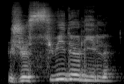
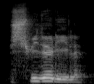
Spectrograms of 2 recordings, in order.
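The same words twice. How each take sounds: First: The pronoun is said as a full syllable. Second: The pronoun is contracted into the verb. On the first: This is the standard way to say it. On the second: This is the casual way to say it.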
